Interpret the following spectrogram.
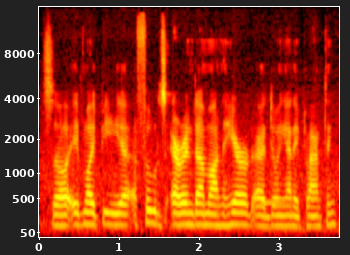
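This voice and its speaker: A man's voice: mid-range voice, level tone, moderate pace, fairly bright tone. Irish male streamer, middle-aged, mid-range voice, loose rambling chat with viewers, mild cursing, faint hiss in the background. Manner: chatty, rambling, drops mild swears and fillers. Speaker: live game streamer. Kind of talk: casual live-stream chat while gaming.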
